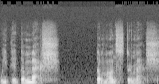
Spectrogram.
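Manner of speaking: breathy, whispered monster voice. Speaker demonstrates a series of voices, now the monster voice. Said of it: "This is the monster voice".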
